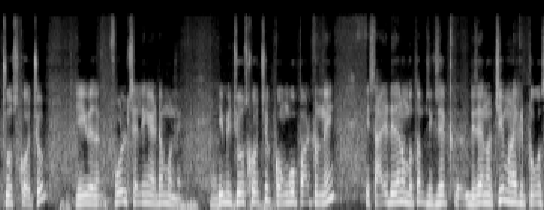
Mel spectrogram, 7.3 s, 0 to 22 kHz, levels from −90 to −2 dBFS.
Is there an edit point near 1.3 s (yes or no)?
yes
